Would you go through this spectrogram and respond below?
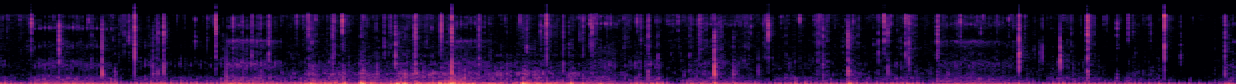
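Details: A domestic cat purrs softly in front of a fire; the deep vibrating drone pulses steadily and fades a little toward the end, accompanied by many bright, irregular crackles from the fireplace.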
